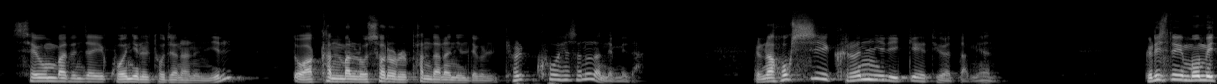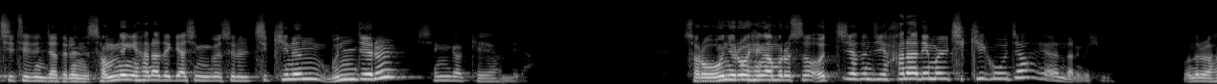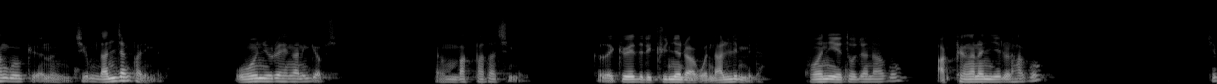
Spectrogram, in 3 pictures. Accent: native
